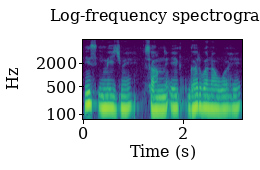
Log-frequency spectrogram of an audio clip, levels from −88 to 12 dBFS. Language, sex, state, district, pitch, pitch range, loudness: Hindi, male, Madhya Pradesh, Dhar, 150 Hz, 145-155 Hz, -14 LUFS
